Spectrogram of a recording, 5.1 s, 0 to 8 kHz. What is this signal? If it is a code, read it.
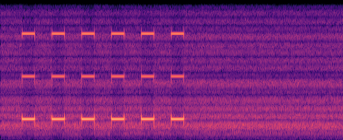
Beep code, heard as beeps from a small speaker, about 1210 Hz, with room echo. 6 short. In AMI BIOS tables: keyboard controller gate A20 failure; in Dell tables: video card failure.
